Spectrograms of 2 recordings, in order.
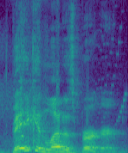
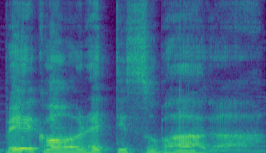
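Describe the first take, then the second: First: It is said with a plain English pronunciation. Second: It is said with a flamboyant Japanese pronunciation.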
